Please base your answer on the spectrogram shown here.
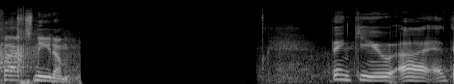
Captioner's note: applause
